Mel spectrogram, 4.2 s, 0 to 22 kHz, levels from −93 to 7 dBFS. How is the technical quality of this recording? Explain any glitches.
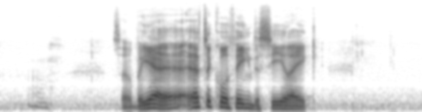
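There are no glitches to explain in this recording.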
